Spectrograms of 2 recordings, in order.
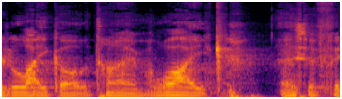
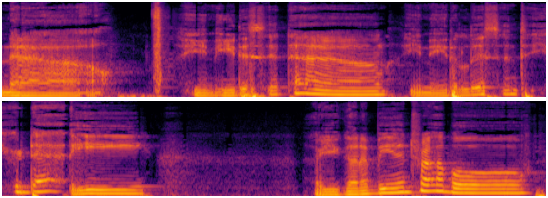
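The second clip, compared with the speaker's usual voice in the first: put-on condescending kindergarten-teacher voice, as to small children; 4 semitones higher than usual. Showing how parents talk to their little kids, kindergarten-teacher voice. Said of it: "talking like uh, a kindergarten teacher".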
